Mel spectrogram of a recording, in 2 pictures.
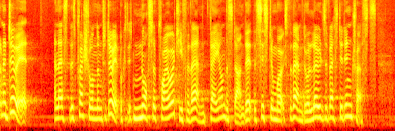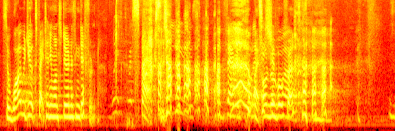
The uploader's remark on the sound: Recorded live at the Cambridge Literary Festival.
